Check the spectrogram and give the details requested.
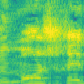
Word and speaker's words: mangerai: verbe manger demain je mangerai des frites attention ici il y a un e après le G on ne le prononce pas demain tu mangeras des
